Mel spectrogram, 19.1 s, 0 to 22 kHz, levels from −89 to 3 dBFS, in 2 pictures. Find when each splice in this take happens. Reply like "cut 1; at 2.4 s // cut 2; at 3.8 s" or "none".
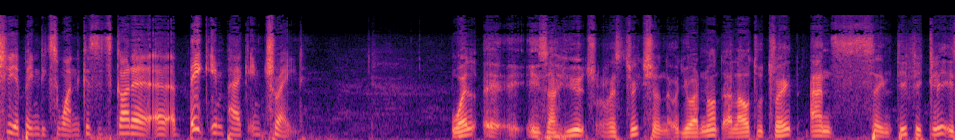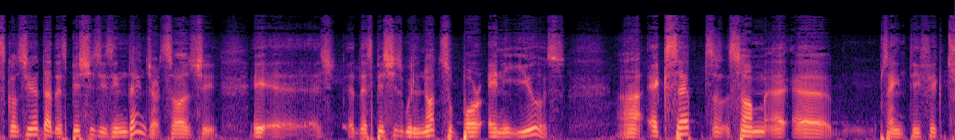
none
